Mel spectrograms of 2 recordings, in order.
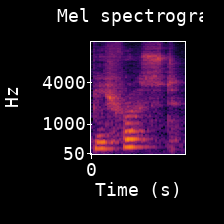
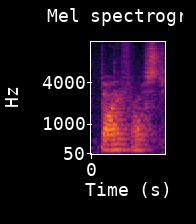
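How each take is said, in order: First: The word sounds like 'beef roast'. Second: The word does not sound like 'beef roast'. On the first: This is how the makers say it. "they pronounce it Bifrost is the correct pronunciation" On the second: This is a personal way of saying it. "I call it Bifrost because beef roast makes me think of Sunday roasts"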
